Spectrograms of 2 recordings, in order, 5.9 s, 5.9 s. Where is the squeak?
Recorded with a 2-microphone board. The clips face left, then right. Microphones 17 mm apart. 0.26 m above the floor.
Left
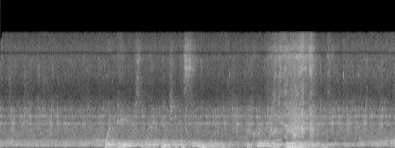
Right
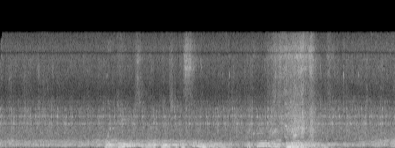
25° left (ahead or behind), 2 m.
